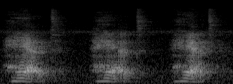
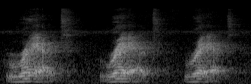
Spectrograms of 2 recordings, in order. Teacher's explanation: O R tem esse som contaminado, ele tem esse som de interiorano aqui no Brasil, digamos assim, red, red, red. Já o som do H é um som reto, por isso fica head, head, head. Não tem essa fricção.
